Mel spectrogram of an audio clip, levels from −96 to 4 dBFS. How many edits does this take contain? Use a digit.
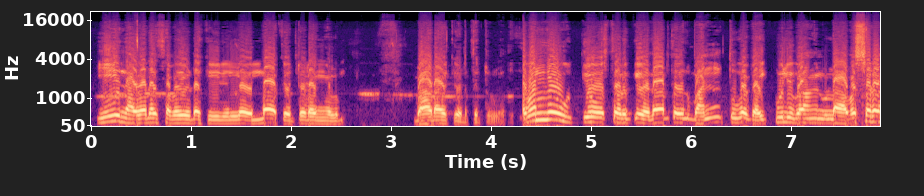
1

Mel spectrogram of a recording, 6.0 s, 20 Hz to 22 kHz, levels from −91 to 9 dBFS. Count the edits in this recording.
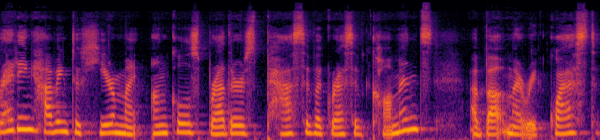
0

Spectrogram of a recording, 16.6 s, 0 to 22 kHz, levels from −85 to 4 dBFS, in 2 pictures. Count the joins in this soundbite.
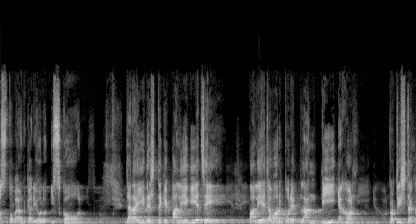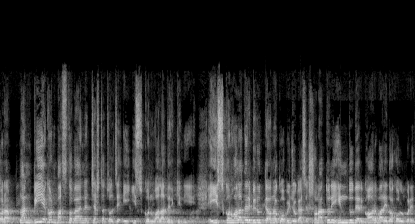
0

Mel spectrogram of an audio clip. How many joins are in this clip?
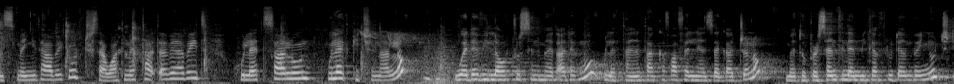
1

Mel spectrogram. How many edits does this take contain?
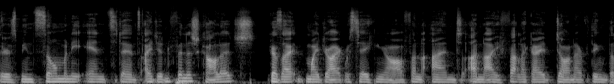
1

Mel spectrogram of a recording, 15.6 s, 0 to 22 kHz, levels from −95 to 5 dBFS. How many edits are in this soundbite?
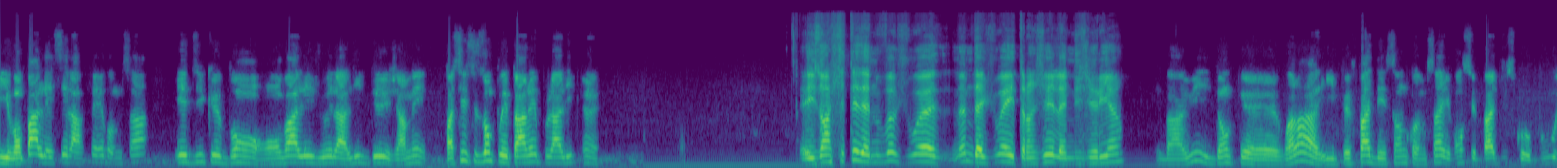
0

